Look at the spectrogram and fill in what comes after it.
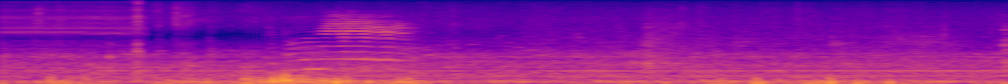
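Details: Young goat suckling milk in the morning gives one brief, quavering bleat, fairly soft, against a constant low hum and faint rustling.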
